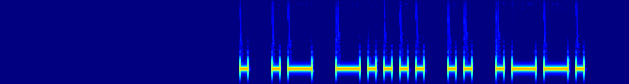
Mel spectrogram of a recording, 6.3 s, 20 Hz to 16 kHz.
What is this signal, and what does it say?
Morse code, heard as a keyed tone, about 15 wpm, 700 Hz. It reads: EA6IP
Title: DXCC-100 Call Signs - 5 Characters - Repeated 3x - 15wpm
